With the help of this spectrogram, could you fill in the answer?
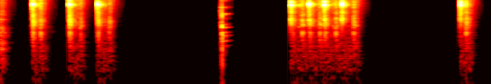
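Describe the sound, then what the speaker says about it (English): Computer keyboard clicked during a truck-simulator game session, heard as short, sharp key clicks arriving singly and in small bursts, separated by silent gaps, close and fairly quiet. "I will be getting a different keyboard here so you guys don't hear all this clicking"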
